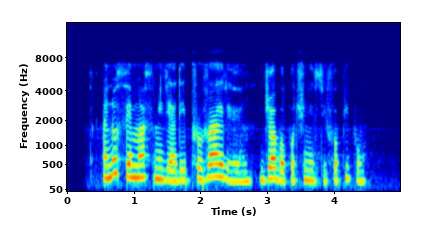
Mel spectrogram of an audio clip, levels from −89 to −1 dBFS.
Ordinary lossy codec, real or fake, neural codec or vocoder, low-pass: Opus, 32 kbps; real; none; 7.2 kHz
